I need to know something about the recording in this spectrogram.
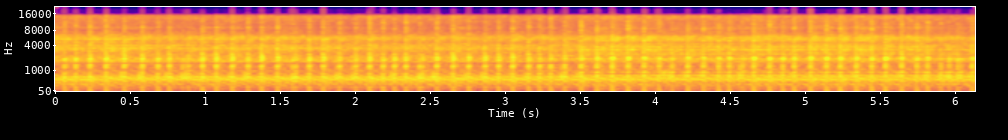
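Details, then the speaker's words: Stihl 193T climbing saw with muffler mod, about 8–9° timing advance, limiters removed, 93 non-ethanol fuel, 16-inch bar, restarted warm after 5 minutes off: crisp even two-stroke buzz, steady pitch, no stumble or surging. "But anyway, so I shut this saw down about 5 minutes ago, and I'm just gonna show you how easy it is to get it back up and running and how flawless it runs right now."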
